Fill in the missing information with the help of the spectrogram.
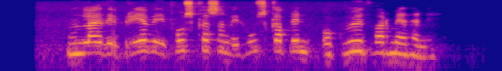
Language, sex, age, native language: Icelandic, female, 30-39, Icelandic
